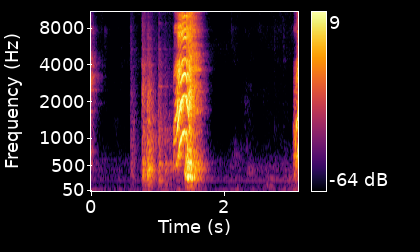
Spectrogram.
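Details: Quaker parrot, a pet Monk parakeet, vocalising with its owner indoors: a couple of soft rasping notes lead into one loud, harmonic, speech-like squawk, followed by silence and a brief sharp note at the end.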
